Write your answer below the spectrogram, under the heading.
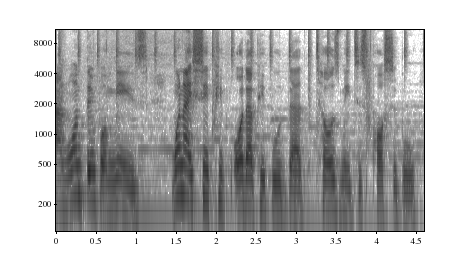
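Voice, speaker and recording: Music plays behind a woman talking at a fairly quick pace. Her pitch is fairly low and her intonation lively. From Nigeria. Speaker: immigration lawyer. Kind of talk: podcast interview answer.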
